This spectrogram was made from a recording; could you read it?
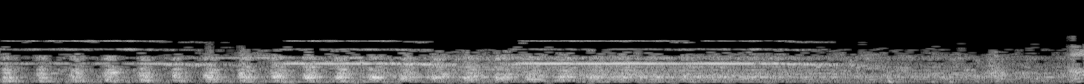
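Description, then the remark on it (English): A crowded passenger steam train in 1855, on a trip from New York to Chicago, chugs steadily along the rails, its rhythmic chuffing loud, with a sustained hiss and rumble that smooths out toward the end. “Looking all over the train for a seat.”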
